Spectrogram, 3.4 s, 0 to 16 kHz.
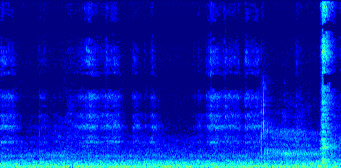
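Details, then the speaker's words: SMC A52 52-inch ceiling fan with a brown ball motor, on high speed: steady low hum under a rough, gritty rumble that never settles, from badly worn motor bearings; low speed unusually slow, possibly a drifting capacitor. "so here's high and the the bearings on this fan are just absolutely terrible as you can hear but that's uh pretty typical of smc fans"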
